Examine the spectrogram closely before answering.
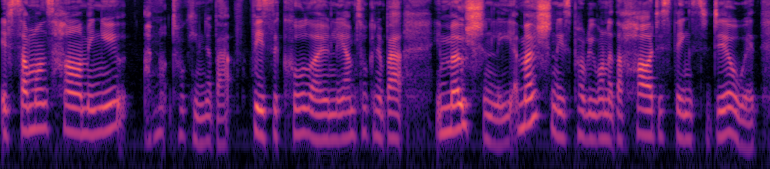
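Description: A woman's fairly low voice with a British accent, very fast pace, ordinary pitch variation and big swings in loudness, on a very clean recording with a silent background. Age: 50s. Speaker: podcast host, confidence coach. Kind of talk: motivational monologue. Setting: podcast studio pod.

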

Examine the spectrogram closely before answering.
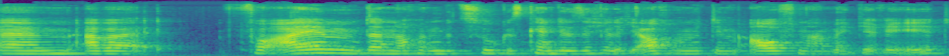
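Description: Over noticeable background noise and audible room echo, a woman speaks at a fairly quick pace with monotone, flat intonation. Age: 20s. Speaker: student and podcast host. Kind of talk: interview. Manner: halting with frequent fillers.

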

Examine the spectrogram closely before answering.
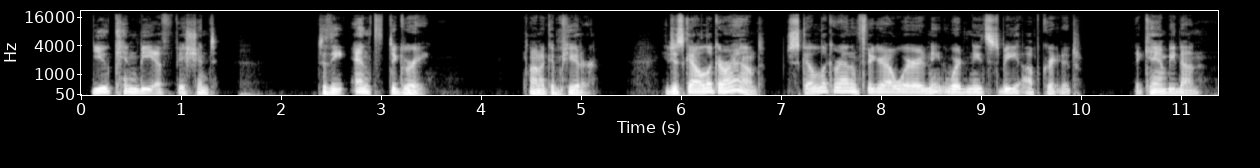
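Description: A man mumbles at a fairly quick pace with a fairly high pitch and ordinary pitch variation, leaving long, frequent pauses. The recording is very clean with a silent background and a dry, close sound with no echo. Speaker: voice actor and podcast host. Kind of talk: solo podcast monologue. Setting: home recording studio. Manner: casual, with many fillers.

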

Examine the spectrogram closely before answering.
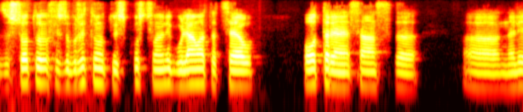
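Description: A man talks at a moderate pace with a fairly high pitch and fairly even intonation. The sound is dry and close, with no echo. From Bulgaria, Plovdiv. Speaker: web designer and creative director. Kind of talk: interview. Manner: halting, many filler sounds.

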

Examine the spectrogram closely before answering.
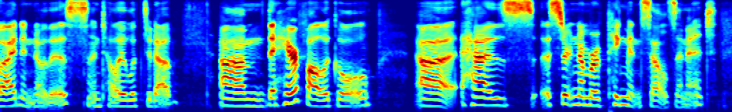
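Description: Recorded very cleanly against a silent background, the voice moves at a moderate pace with noticeable vocal fry. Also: woman. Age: 30s. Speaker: science podcast co-host. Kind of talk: casual chat.

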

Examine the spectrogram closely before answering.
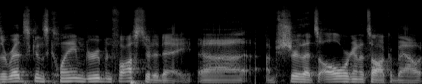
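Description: Delivered at a fairly quick pace with lively intonation, this is an ordinary speaking voice on a very clean recording with a silent background. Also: man. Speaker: podcast host. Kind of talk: casual banter, sports podcast. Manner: teasing, banter.

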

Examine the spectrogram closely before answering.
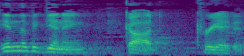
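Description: A man with an ordinary speaking voice talks at a moderate pace and a fairly high pitch, his intonation lively. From US Midwest, Michigan. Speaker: visiting preacher. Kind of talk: sermon with consecutive interpretation.

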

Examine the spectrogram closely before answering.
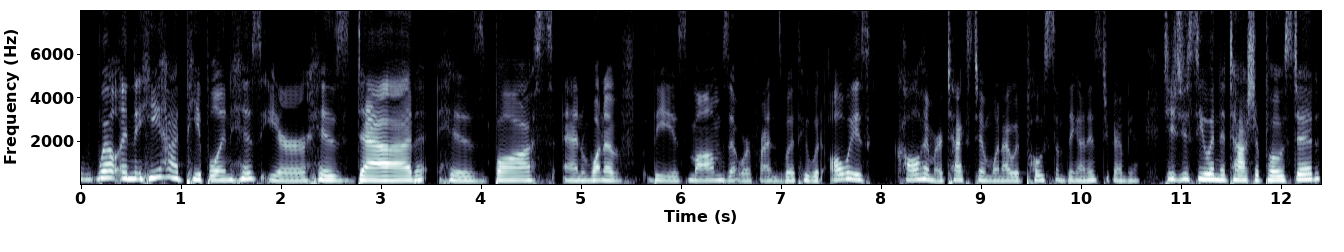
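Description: A woman with a normal speaking voice talks at a moderate pace with ordinary pitch variation and hardly any pauses, in a very clean recording with a silent background. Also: medium pitch for a woman. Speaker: stand-up comedian. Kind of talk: casual interview chat.

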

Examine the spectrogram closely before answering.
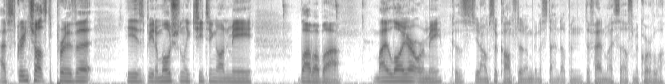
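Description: A man with a Scottish accent at a fairly quick pace. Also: medium pitch for a man, ordinary pitch variation. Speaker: podcast co-host. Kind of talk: casual chat.

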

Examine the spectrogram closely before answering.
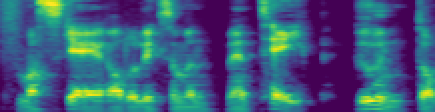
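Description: Very deep and low, a man's somewhat breathy voice moves at a fairly slow pace. His intonation stays monotone and flat. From southern Sweden, Lomma (Skåne). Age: 30s. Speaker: surfboard shaper. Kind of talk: casual chat.

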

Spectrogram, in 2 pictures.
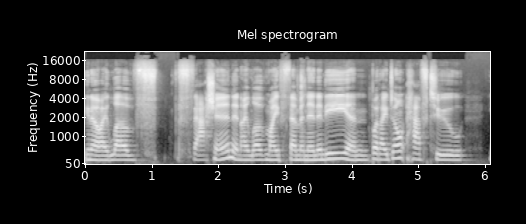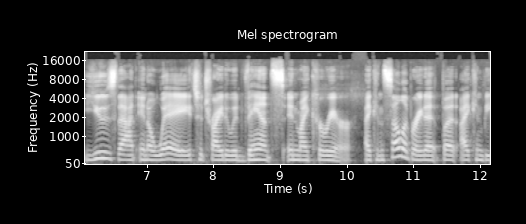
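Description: A woman speaks in a normal speaking voice with an American accent, fairly low in pitch and fairly slow. Her intonation stays fairly even, and the recording is very clean with a silent background. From US Midwest, Chicago area. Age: 40s. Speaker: account director. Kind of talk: interview. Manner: laughs often.

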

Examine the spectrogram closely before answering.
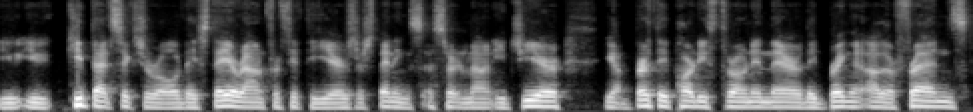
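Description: In an ordinary speaking voice, a man talks at a fairly quick pace with hardly any pauses. His pitch is fairly low and his intonation fairly even. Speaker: podcast host. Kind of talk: casual interview.

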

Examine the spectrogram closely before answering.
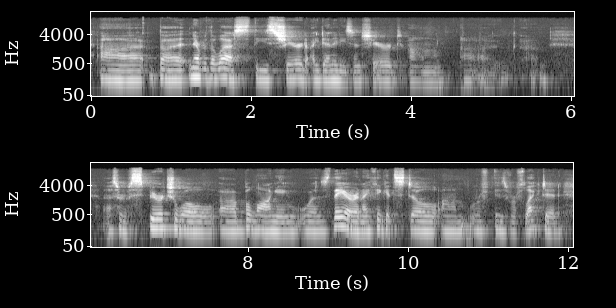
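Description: A woman's very deep, low voice, somewhat breathy, flat and monotone, at a fairly slow pace. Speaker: refugee studies researcher and teacher. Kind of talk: panel discussion. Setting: stage with audience.

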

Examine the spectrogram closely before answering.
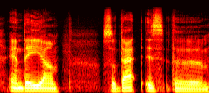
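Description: A man with a Swedish accent speaks at a fairly low pitch with fairly even intonation and a dark, mellow tone. The sound is dry and close, with no echo. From Sweden. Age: 50s. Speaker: songwriter and producer. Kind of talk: casual interview. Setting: studio.

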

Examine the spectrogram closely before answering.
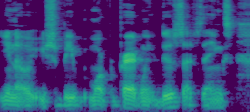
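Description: Vocal fry from a man. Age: 30s. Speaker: vlogger. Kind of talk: monologue. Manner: halting.

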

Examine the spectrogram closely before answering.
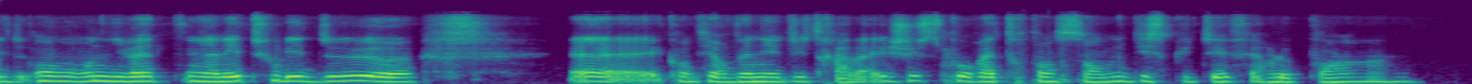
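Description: A woman's dark, mellow voice, fairly low in pitch, at a fairly slow pace with monotone, flat intonation. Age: 40s. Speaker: bereaved mother. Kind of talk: testimony. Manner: halting.

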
